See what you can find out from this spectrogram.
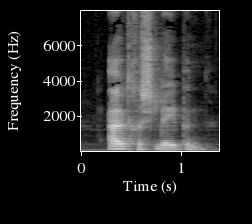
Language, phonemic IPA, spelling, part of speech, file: Dutch, /ˈœy̯txəˌsleːpə(n)/, uitgeslepen, verb, Nl-uitgeslepen.ogg
- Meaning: past participle of uitslijpen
